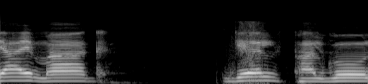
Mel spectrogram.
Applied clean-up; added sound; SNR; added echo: neural separator model SepFormer DNS4.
